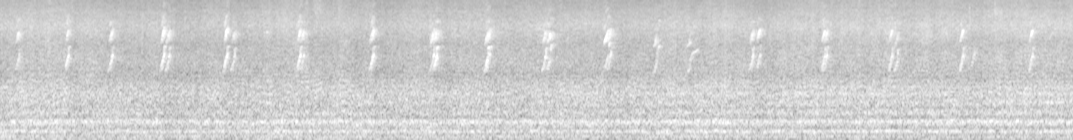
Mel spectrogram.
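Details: At a Top Bar Hive entrance, foraging honey bees take off and land with a broad, constant buzz. Sharp little rising chirps come at an uneven pace, about every half second.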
